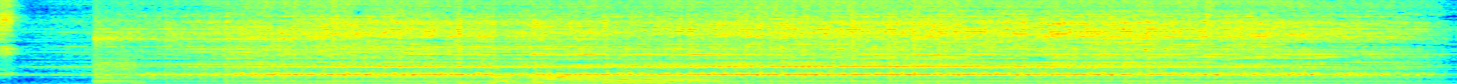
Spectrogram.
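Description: A gem saw slicing through an opal gives a steady whining, humming drone that starts abruptly and runs on evenly and fairly loud throughout.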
